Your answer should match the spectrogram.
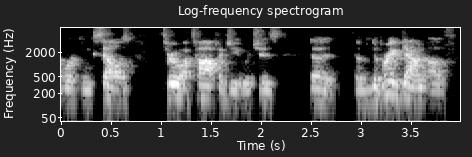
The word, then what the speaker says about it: autophagy: So okay, so when you fast for more than 12 hours, your body does something that's called autophagy, it's autophagy. There's a bunch of different ways to pronounce it, but it's basically the removal of senescent cells.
